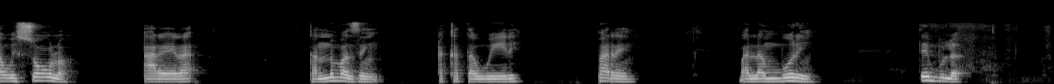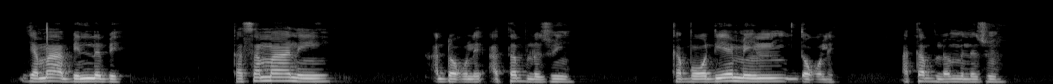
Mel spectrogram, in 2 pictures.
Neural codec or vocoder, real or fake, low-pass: none; real; 7.2 kHz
